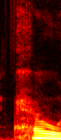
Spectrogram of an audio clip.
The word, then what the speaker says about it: Hau: But you have to be careful how you pronounce it, because Hau is the bay and Ho is body hair.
